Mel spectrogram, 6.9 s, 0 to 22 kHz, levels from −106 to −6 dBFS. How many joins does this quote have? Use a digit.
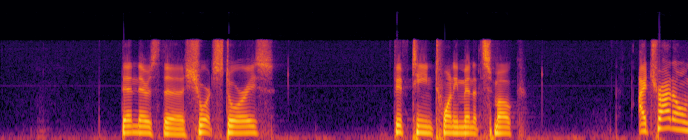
1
